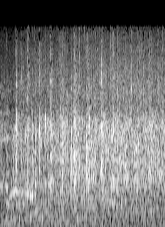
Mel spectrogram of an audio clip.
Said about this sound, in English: Amen? You should be clapping at that.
